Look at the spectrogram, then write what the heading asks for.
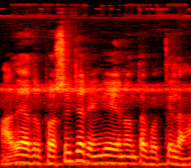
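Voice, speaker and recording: A man's voice: medium pitch, rapid-fire, darkish tone, faint music behind. A man making a radio prank call as a confused customer, argumentative and persistently questioning. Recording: clearly noisy radio prank call recording.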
